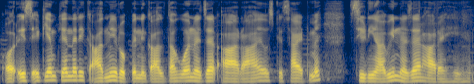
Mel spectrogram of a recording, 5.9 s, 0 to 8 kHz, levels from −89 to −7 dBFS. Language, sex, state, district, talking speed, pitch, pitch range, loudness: Hindi, male, Bihar, Bhagalpur, 230 wpm, 115 Hz, 105-130 Hz, -18 LUFS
